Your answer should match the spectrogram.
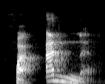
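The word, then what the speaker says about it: فأنّ: Jadi kalau hamzahnya di bawah alif bacanya inna. Kalau ada kepala hamzah di atas alif maka membacanya fa anna.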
